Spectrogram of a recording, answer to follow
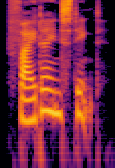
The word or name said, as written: fighterinstinkt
